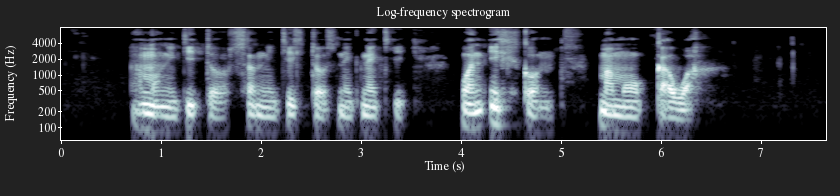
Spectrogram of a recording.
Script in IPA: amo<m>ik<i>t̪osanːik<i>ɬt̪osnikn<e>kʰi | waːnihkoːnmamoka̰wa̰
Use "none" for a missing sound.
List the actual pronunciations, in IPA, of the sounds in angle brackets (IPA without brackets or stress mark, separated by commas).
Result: n, i, i, e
